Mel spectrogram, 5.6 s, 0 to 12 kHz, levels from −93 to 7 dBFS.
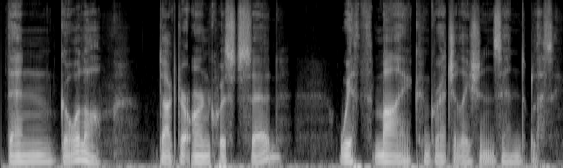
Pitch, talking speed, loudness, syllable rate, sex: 90 Hz, 115 wpm, -22 LUFS, 4.2 syllables/s, male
